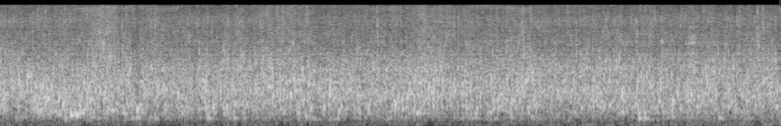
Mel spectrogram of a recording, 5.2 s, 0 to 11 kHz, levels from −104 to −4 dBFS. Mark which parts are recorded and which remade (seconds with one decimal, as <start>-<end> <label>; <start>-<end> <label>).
0.0-0.5 recorded; 0.5-1.2 remade; 1.2-1.8 recorded; 1.8-3.9 remade; 3.9-5.2 recorded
